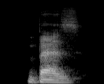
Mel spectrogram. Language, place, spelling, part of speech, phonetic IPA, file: Azerbaijani, Baku, bəz, noun, [bæz], LL-Q9292 (aze)-bəz.wav
- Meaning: form of vəzi (“gland”)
